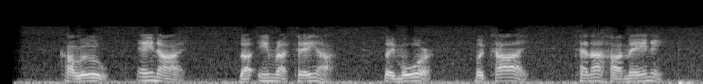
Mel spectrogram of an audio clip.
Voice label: voice, hebrew language; Psalm 119:82; kaloo aynai le'eemrateyha, laymor matai tena'ha'maynee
